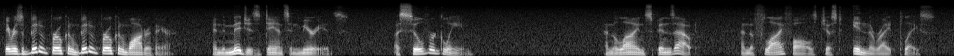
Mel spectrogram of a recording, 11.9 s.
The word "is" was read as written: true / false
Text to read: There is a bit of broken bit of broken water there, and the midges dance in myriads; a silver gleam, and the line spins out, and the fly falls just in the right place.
true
